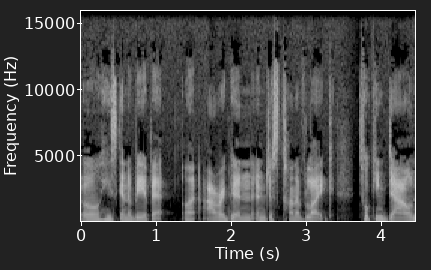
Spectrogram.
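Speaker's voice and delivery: usual speaking voice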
